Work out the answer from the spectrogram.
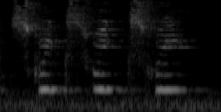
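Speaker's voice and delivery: extremely high, soft squeaky squeaks; Artie squeaks. Shown as a demonstration. Teacher leads the class in Artie squeaks, very high squeaks. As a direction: squeak like a tiny mouse. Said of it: "our best Artie squeaks".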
